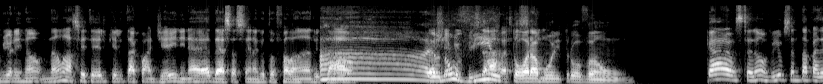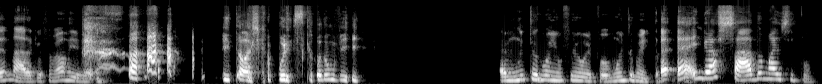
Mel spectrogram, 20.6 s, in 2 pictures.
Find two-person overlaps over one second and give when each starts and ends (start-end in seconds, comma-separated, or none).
5.3-6.9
